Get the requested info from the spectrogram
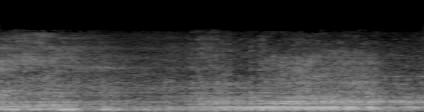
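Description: An engine humming steadily, growing louder in the second half and easing off near the end.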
